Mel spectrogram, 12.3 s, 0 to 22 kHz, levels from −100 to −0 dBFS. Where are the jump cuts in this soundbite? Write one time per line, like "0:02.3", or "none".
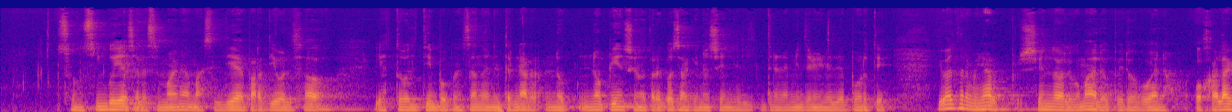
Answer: none

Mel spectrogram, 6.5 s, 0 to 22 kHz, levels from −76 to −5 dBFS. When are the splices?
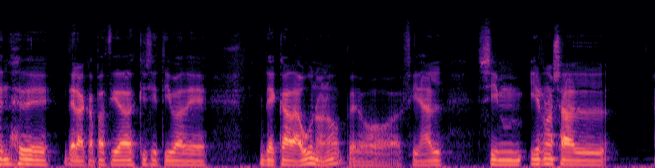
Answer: none

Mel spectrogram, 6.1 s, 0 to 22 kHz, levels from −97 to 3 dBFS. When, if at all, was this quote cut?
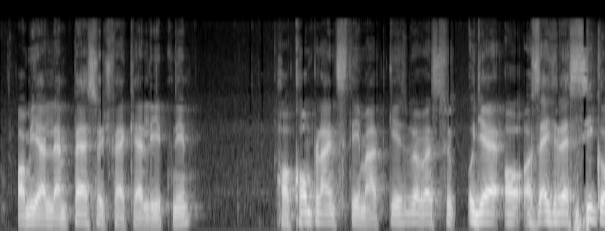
0:02.7
0:04.5

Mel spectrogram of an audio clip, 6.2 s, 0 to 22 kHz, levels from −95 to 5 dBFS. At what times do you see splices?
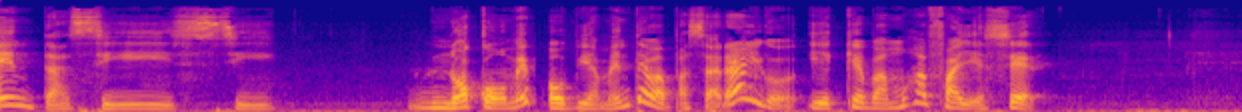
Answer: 0:02.7

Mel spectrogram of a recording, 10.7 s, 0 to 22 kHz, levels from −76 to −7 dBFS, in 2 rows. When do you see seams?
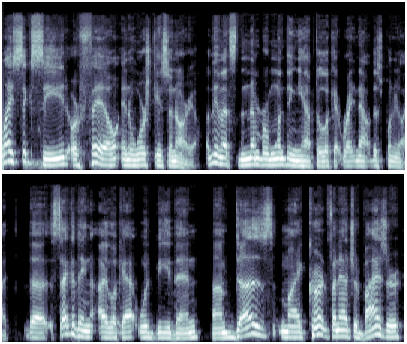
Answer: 0:05.5

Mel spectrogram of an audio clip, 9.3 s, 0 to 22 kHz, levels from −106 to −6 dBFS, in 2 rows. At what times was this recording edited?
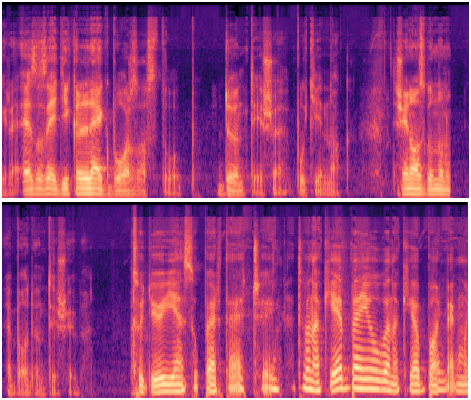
0:04.5
0:06.0
0:07.5

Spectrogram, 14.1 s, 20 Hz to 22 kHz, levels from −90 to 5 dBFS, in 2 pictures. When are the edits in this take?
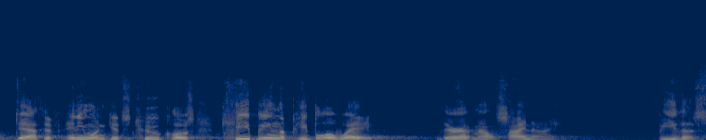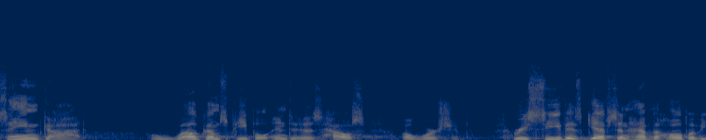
0:12.1

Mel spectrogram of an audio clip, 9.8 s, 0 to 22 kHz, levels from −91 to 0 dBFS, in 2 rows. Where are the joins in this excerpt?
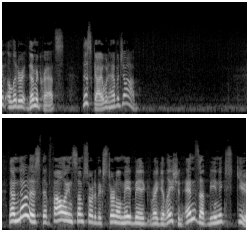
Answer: none

